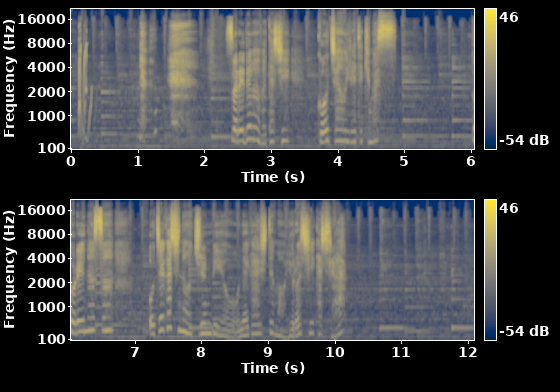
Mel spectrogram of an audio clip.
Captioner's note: laughs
